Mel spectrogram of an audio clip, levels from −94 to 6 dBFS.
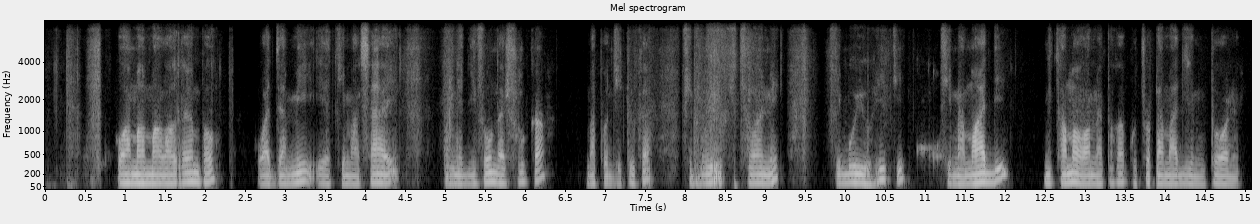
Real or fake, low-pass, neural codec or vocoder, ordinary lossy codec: fake; 7.2 kHz; codec, 24 kHz, 0.9 kbps, WavTokenizer, medium speech release version 1; Opus, 16 kbps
